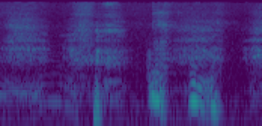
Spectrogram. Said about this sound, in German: versucht gerade noch äh, immer noch ihr Husten zu unterdrücken.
